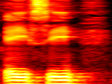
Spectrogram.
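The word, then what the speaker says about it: Asay: Now, according to Sister X, her bishop told her that he would get in contact with Carlos Assay, who was a member, or it's AC. It was a little bit of an unusual pronunciation.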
